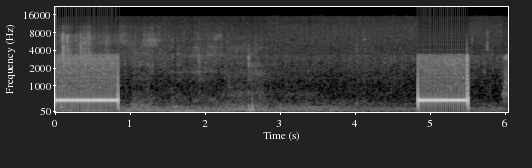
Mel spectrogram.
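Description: Telephone ringback tone on an outgoing call being placed: two long, steady tone bursts separated by several seconds of near silence with a faint hum.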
